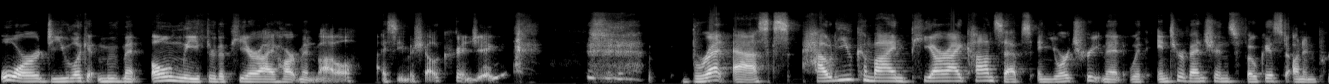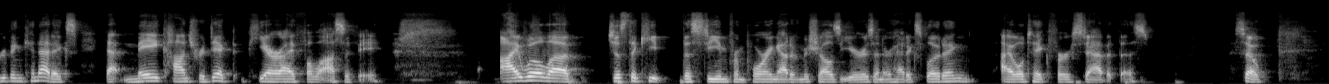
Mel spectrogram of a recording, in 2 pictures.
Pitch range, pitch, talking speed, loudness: 120-155 Hz, 130 Hz, 145 wpm, -17 LUFS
